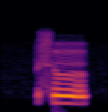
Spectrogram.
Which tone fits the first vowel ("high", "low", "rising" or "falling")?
low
